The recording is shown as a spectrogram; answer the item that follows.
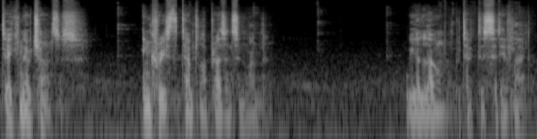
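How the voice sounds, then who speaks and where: An actor playing a cold, imperious villain leader with a grandiose, formal, theatrical delivery in a video game. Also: male voice, extremely low pitch, measured pace, gravelly, pauses often, a little hiss or hum, heavily acted. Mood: grave, controlled. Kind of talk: dramatic video game acting. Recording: hall reverb under loud music.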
